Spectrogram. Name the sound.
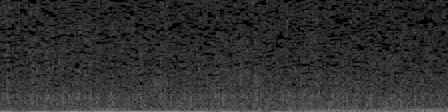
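rain falling in video game Metal Gear Solid Delta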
